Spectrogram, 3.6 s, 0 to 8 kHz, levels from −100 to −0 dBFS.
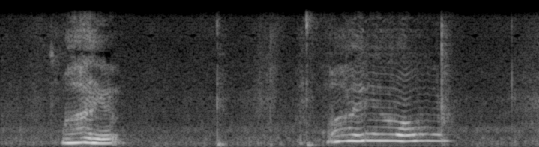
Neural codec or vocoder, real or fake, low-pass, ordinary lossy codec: codec, 16 kHz, 8 kbps, FunCodec, trained on LibriTTS, 25 frames a second; fake; 7.2 kHz; none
